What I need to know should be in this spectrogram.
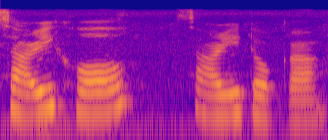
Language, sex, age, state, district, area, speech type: Assamese, female, 18-30, Assam, Tinsukia, rural, spontaneous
